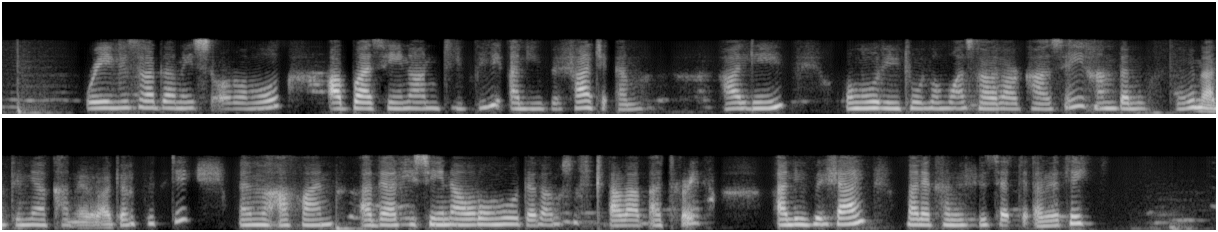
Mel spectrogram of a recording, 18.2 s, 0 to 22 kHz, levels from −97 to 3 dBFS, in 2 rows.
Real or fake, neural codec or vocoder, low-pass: fake; codec, 16 kHz, 0.5 kbps, X-Codec, HuBERT features, trained on general audio; 5.4 kHz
